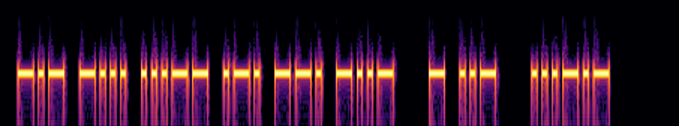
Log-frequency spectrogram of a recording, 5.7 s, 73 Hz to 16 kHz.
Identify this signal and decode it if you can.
Morse code, heard as a keyed tone, about 28 wpm, 700 Hz. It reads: KB3RGX TU <SK>
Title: Practice QSO - Exchange 4 - Ending - 28wpm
